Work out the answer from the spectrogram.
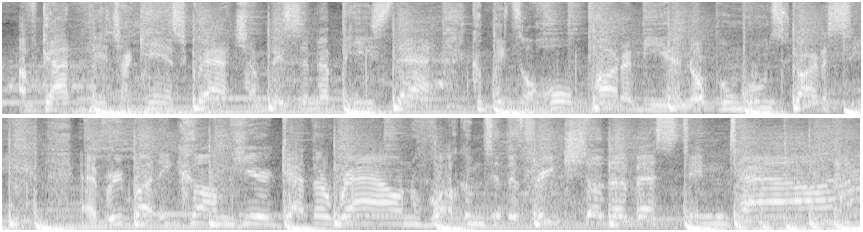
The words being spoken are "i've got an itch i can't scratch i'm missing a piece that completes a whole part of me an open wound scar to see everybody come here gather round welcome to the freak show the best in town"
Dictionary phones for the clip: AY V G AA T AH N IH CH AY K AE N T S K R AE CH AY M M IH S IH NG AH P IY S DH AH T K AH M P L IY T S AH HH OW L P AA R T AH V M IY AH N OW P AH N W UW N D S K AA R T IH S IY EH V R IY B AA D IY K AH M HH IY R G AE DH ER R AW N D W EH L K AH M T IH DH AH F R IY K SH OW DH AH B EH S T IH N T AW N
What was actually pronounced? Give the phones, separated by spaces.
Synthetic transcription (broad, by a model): AY V G AA T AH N IH CH AY K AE N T S K R AE CH AY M M IH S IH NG AH P IY S DH AH T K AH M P IY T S AH HH OW L P AA R T AH V M IY AH N OW P AH N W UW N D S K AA R T IH S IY EH V R IY B AA D IY K AH M HH IY R G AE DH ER R AW N D W EH L K AH M T IH DH AH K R IY K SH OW DH AH B EH S T IH N T AW N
